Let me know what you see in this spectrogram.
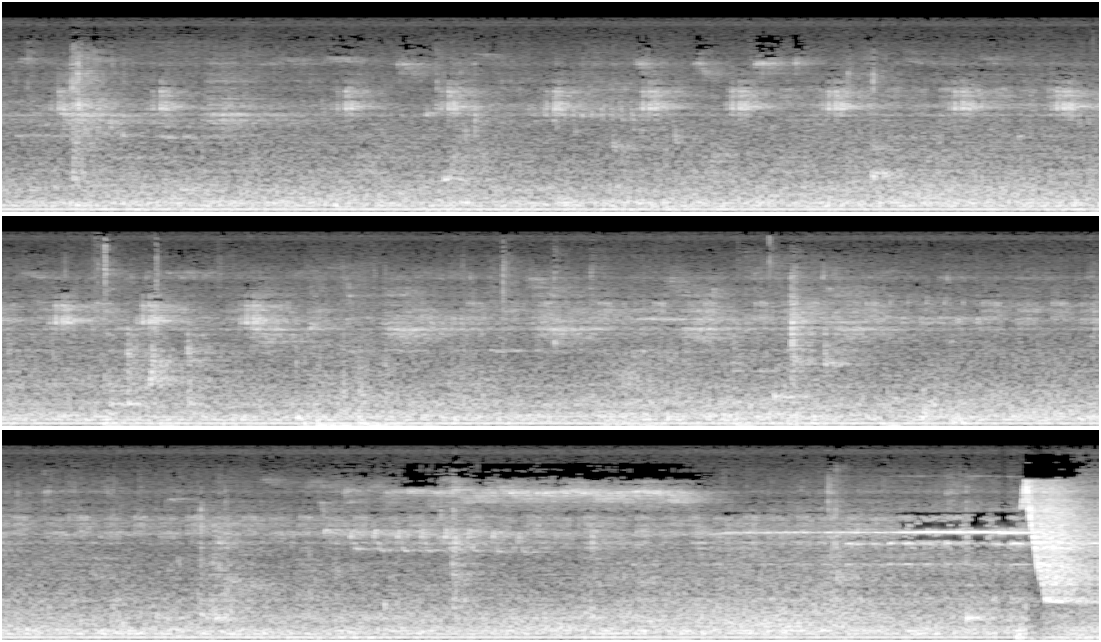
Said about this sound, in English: It's a spacious recording. You first hear the scale when a bird flies through and its call is echoed by large structures in the environment. A ring of hills, I think, and a lake, definitely.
